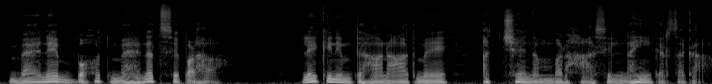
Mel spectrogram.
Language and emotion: Urdu, sad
